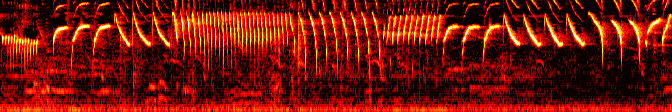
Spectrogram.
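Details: Singing canary calling others to join in: a steady tone, falling whistled slurs, long buzzy rattling trills, then a run of loud, evenly spaced downslurred notes.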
